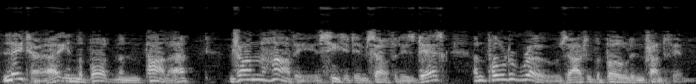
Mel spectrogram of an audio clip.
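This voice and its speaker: Bright, animated male narrator. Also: lowish voice, moderate pace, slight background noise, poor audio. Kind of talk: scripted dramatic narration.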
